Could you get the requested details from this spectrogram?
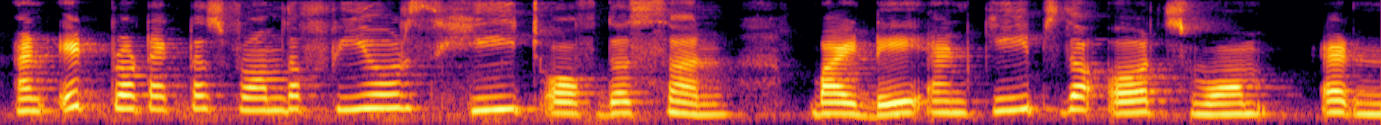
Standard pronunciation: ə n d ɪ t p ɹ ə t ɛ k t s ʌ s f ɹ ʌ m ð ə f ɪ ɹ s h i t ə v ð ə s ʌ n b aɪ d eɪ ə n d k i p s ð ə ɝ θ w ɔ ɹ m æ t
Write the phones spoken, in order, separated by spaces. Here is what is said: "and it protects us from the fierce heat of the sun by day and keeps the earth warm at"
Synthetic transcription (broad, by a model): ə n d ɪ t p ɹ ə t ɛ k t ʌ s f ɹ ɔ m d ə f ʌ ɹ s h i t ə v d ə s ʌ n b aɪ d eɪ ə n d k i p s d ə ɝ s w ɔ ɹ m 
